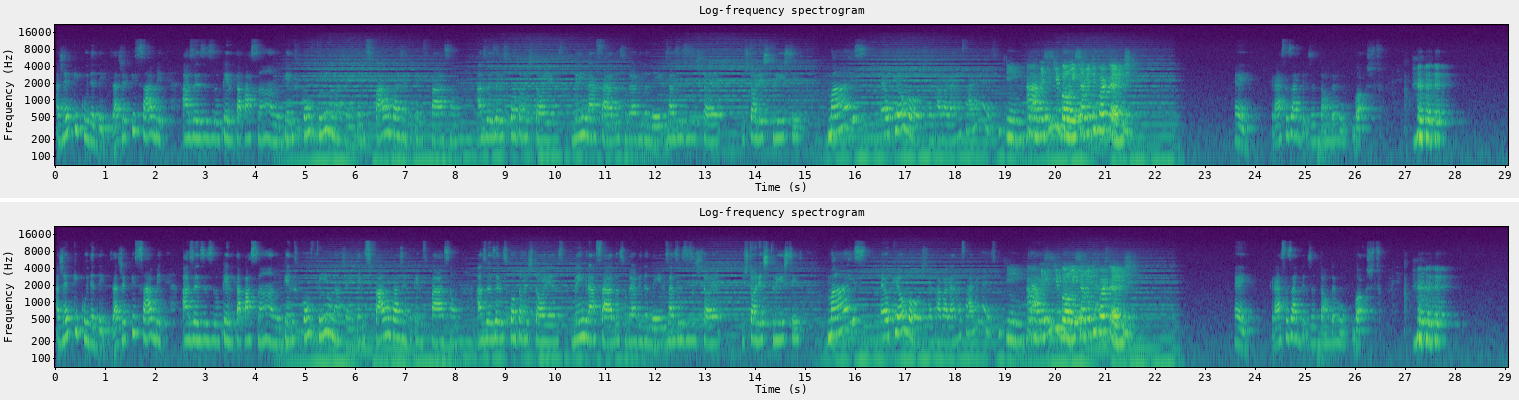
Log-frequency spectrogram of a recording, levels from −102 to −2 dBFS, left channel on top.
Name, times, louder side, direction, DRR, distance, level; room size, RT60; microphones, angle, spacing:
voice 1, 0.0-8.0 8.4-13.3 13.7-14.9 15.4-16.1 16.5-19.0 19.4-21.5 23.6-23.9 24.3-26.5 27.0-27.1, right 2 dB, 50° right, 4 dB, 1.7 m, -32 dB
sound 1, 4.3-22.4, equal, 50° left, 6.6 m, -41 dB
voice 2, 19.0-21.5 27.1-27.7, equal, 25° left, -2 dB, 6.0 m, -25 dB
26.5 x 16.0 x 2.5 m, 0.78 s
head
